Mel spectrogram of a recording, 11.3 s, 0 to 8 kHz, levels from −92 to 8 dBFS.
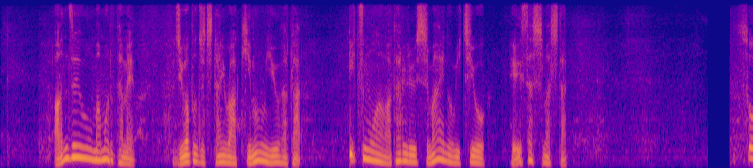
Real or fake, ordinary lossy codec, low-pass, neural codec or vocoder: fake; none; 7.2 kHz; codec, 24 kHz, 0.9 kbps, WavTokenizer, medium speech release version 1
